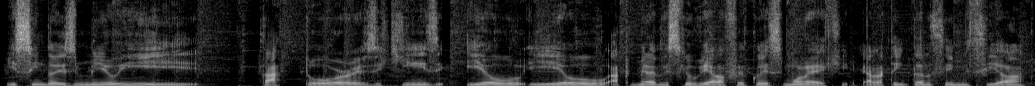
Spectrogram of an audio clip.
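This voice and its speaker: A man's voice: on the low side, normal speed, dark tone, faint music behind. Slangy young man, casual podcast chat. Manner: slangy, laughs often, rambling. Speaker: podcast co-host.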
